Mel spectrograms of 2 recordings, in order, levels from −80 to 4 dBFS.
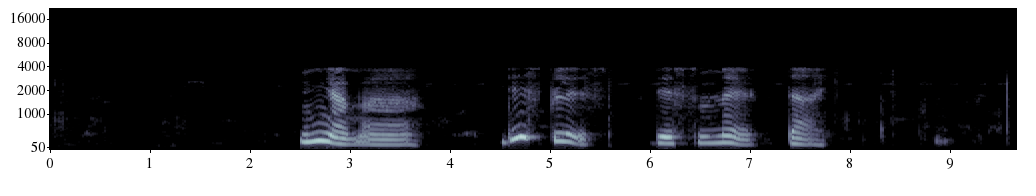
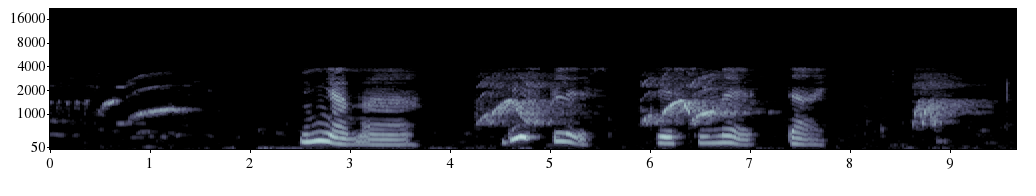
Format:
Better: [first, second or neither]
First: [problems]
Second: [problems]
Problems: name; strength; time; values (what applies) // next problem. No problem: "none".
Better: first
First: none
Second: noise reduction (classical method Wiener filter)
